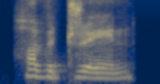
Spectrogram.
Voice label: "hovertrain", Indian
